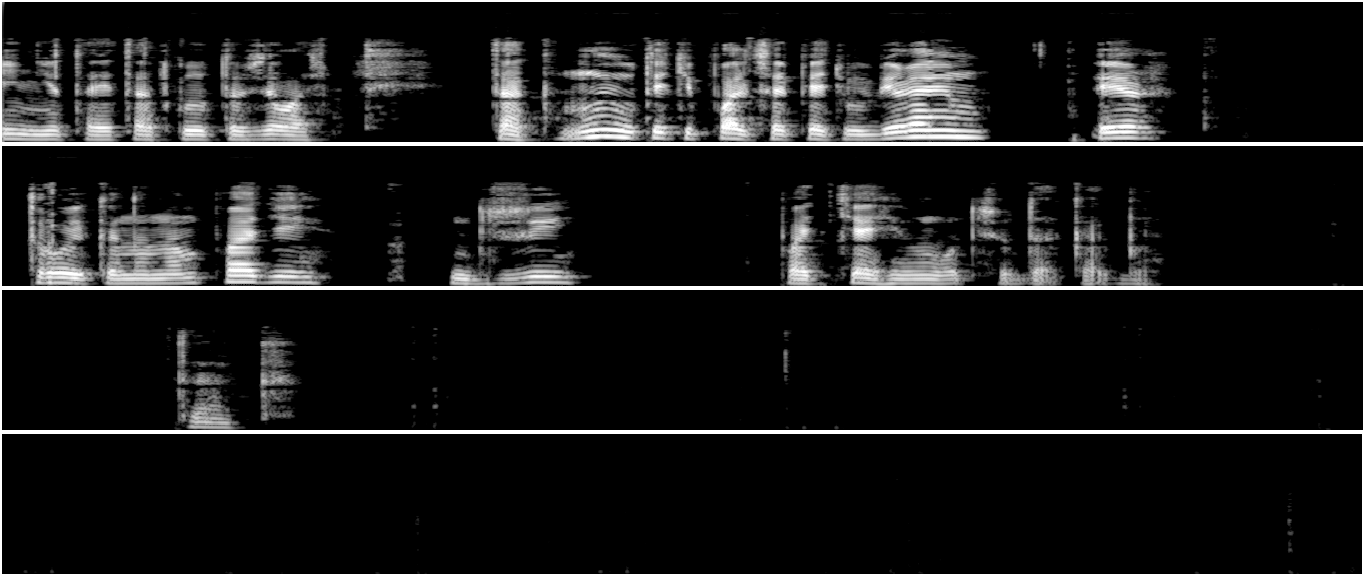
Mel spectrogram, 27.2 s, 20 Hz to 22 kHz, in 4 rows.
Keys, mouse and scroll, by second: 1.5 middle click, 3.1 click, 5.3 r, 6.9 KP_3, 9.0 g, 10.9 middle click, 13.8 middle click, 15.5 click, 17.6 g, 19.9 click, 20.5 g, 21.7 middle click, 23.0 click, 23.5 g, 24.8 middle click, 26.9 middle click, 26.9 scroll up 2.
